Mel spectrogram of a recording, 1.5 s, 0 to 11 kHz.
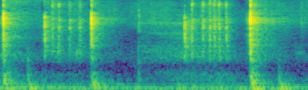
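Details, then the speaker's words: Bafang M620 e-bike mid-drive motor, replacement pawl clutch/freewheel that previously failed to engage the pedal cranks: hand-turned, crisp irregular ratchet clicks as pawls snap in; working correctly after repair. "that was not engaging with the pedals of the cranks. So it's working correctly now."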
